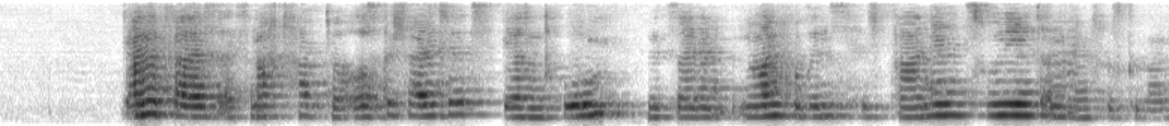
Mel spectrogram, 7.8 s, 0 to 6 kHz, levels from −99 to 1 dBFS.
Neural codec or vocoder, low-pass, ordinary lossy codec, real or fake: codec, 44.1 kHz, 2.6 kbps, SNAC; 5.4 kHz; none; fake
